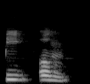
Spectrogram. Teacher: cuando se dice peón, la E tiende a tener un efecto como la I o se escuche como la I. Es decir, se escribe peón, peón es la palabra, pero en el fonema se escucha de pión.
